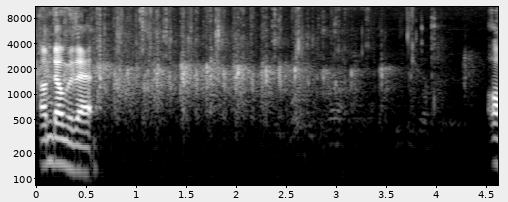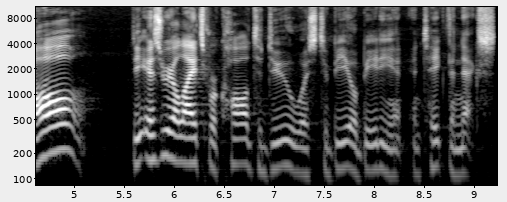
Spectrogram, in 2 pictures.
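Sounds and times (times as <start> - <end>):
speech: 0.0 - 0.8, 4.6 - 9.2
room full of people applauding: 0.0 - 4.4.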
